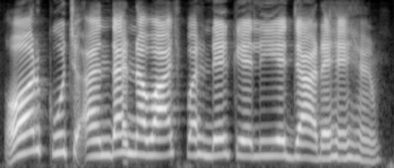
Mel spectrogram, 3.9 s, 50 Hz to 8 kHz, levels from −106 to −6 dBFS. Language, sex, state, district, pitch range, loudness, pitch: Hindi, female, Bihar, Patna, 245-295 Hz, -16 LUFS, 275 Hz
